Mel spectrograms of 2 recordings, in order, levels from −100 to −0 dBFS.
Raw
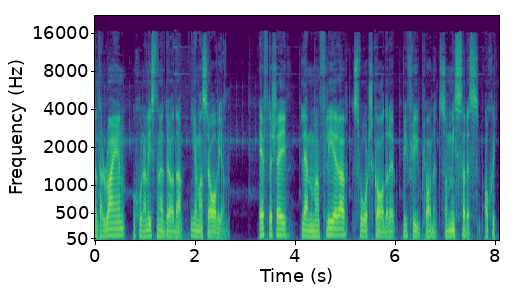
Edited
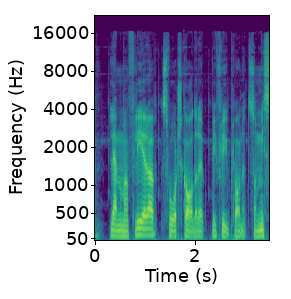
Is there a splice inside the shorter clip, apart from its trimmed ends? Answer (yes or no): no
